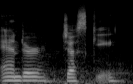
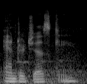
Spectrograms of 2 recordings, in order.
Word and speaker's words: Andrzejewski: Vivid's Chief Safety Officer, and today I'm joined by Tom Andrzejewski, who is the Safety Director with Hunt Electric Corporation.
